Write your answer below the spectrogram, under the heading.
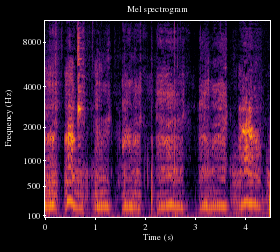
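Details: Pungsan dogs contesting rank, growling in four or five pulsing low rumbles separated by brief pauses, with a sharper yelp near the start.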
